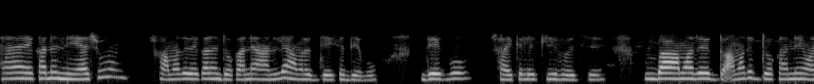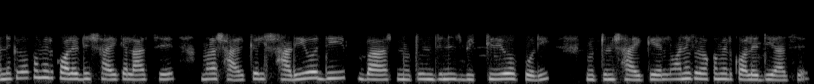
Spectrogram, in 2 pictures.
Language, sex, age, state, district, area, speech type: Bengali, female, 45-60, West Bengal, Dakshin Dinajpur, urban, conversation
